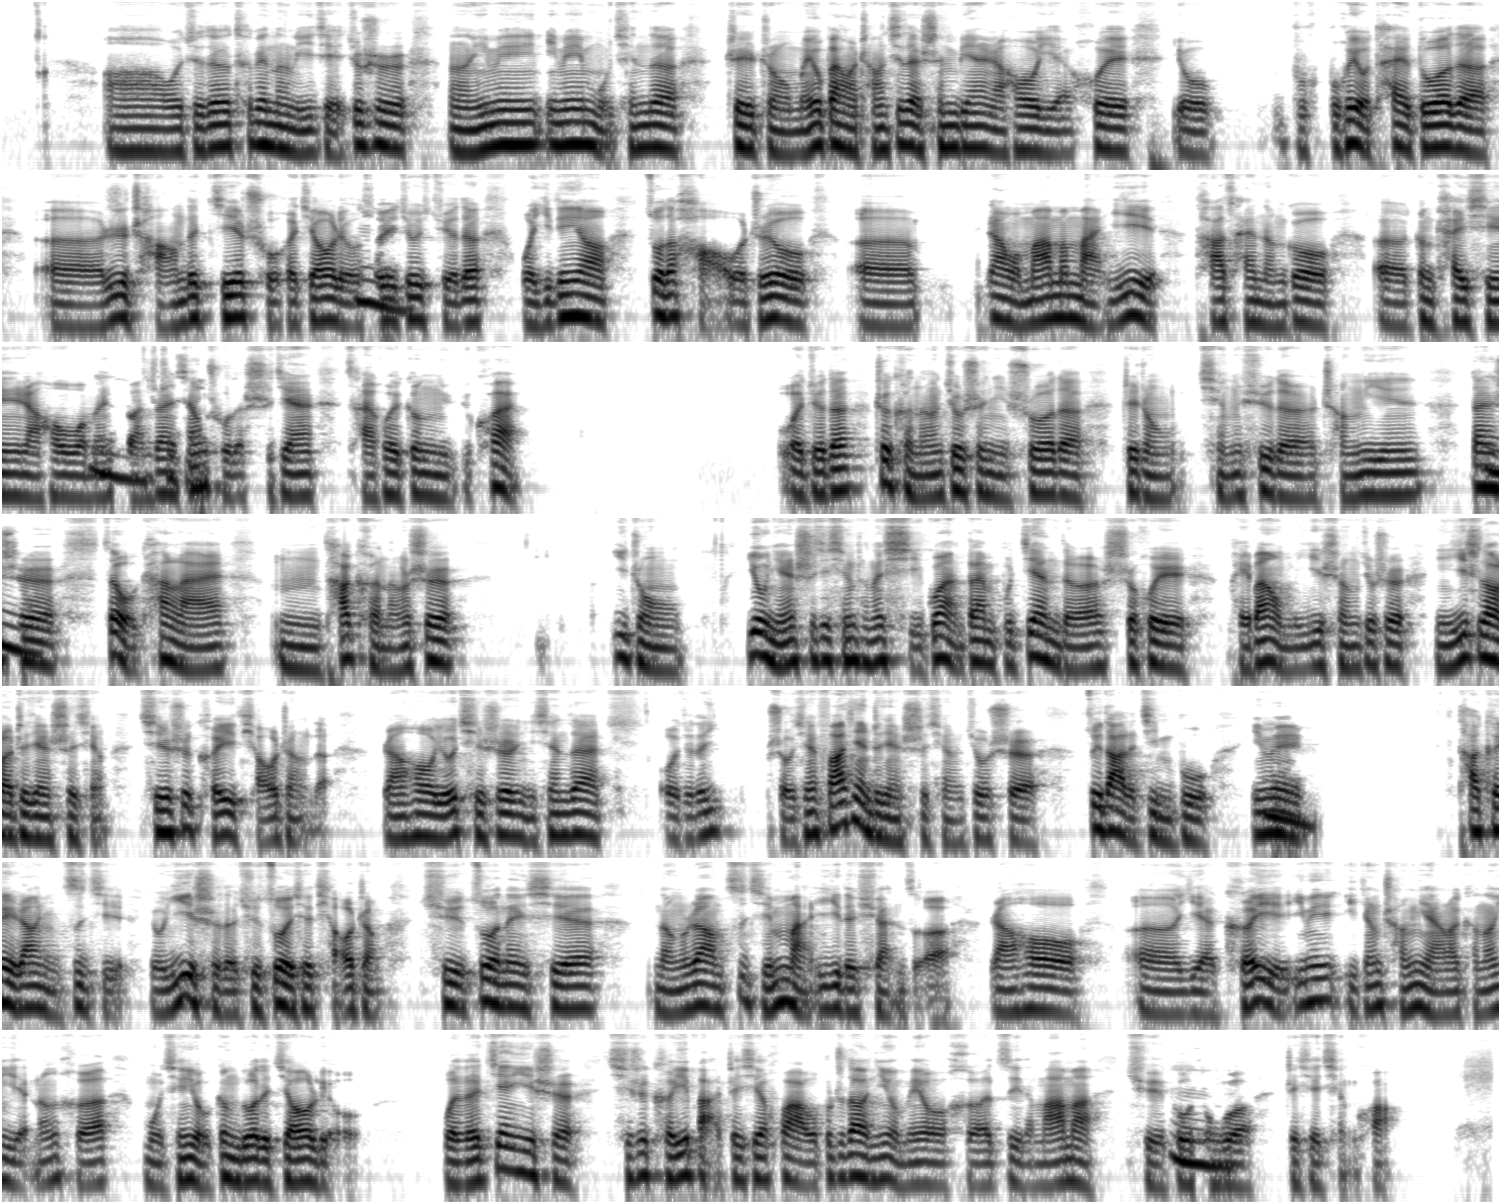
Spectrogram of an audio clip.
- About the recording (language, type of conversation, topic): Chinese, advice, 我总是过度在意别人的眼光和认可，该怎么才能放下？
- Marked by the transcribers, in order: lip smack; tapping; other background noise; teeth sucking; other noise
